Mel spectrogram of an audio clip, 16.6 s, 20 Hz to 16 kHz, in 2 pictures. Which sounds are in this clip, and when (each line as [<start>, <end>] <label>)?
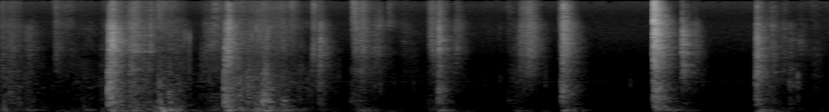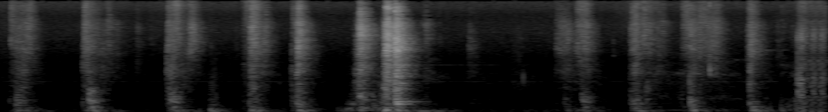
[3.13, 6.23] footsteps
[6.36, 6.87] light switch
[7.16, 11.59] footsteps
[11.79, 12.47] window
[13.93, 16.08] footsteps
